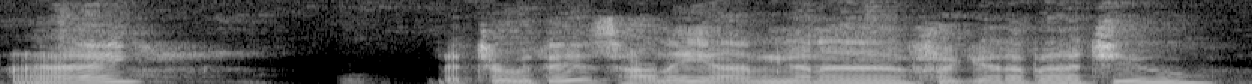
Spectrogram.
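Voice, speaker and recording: Actor as swaggering, animated young prizefighter. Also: male voice, fairly high pitch, normal speed, natural voice. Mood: glib, evasive. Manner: breezy, slangy, glib. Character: cocky, smooth-talking young prizefighter and ladies' man. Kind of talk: 1970s radio drama acting. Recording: dull vintage radio recording.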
